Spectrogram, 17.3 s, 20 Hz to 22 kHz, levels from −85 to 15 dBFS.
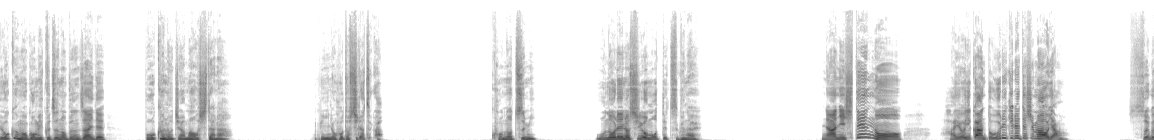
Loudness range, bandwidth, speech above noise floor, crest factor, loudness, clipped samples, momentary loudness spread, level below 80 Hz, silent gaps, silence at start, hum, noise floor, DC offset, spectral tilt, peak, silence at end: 9 LU; 20 kHz; 64 dB; 22 dB; -20 LUFS; under 0.1%; 13 LU; -76 dBFS; 6.44-6.48 s, 11.03-11.69 s, 16.28-16.80 s; 0 s; none; -83 dBFS; under 0.1%; -4.5 dB/octave; 0 dBFS; 0 s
